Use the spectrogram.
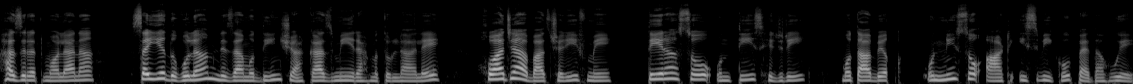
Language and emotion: Urdu, neutral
